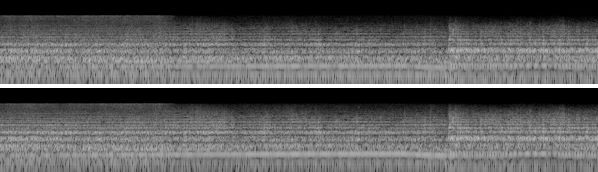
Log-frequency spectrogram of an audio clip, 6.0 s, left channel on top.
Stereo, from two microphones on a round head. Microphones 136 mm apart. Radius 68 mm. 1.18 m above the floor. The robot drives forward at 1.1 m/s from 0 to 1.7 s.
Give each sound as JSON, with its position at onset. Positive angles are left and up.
{"t": 0.0, "sound": "a helicopter", "side_deg": -50}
